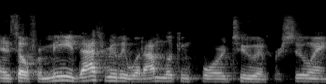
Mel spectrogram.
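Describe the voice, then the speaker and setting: A man with an American accent talks in an unremarkable speaking voice. His pitch is fairly high, and his intonation stays fairly even. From Oakland, California. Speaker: realtor. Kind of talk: interview answers.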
